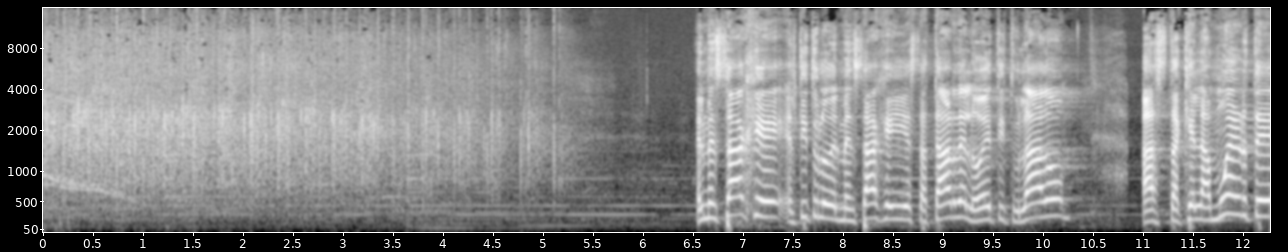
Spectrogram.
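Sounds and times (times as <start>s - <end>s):
audience applause: 0.0s - 5.3s
speech: 6.6s - 10.4s, 11.0s - 12.2s.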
